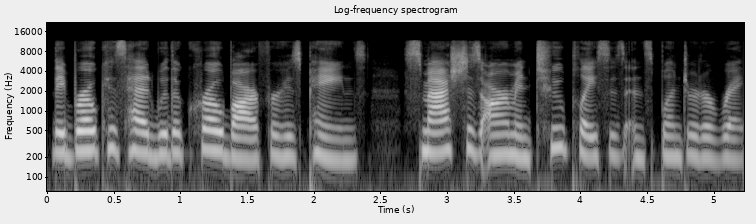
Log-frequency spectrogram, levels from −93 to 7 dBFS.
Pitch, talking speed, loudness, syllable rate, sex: 215 Hz, 230 wpm, -20 LUFS, 5.4 syllables/s, female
